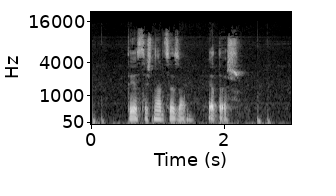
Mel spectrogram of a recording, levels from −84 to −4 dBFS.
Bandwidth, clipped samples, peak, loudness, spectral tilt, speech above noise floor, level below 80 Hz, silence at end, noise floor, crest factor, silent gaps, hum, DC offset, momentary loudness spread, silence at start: 15.5 kHz; under 0.1%; -6 dBFS; -23 LUFS; -3 dB/octave; 25 dB; -46 dBFS; 0.3 s; -48 dBFS; 18 dB; none; none; under 0.1%; 9 LU; 0 s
